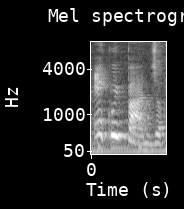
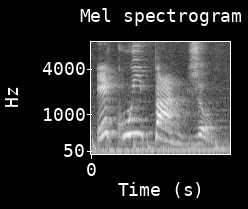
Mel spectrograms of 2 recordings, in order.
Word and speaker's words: equipaggio: La tripulación se dice equipaggio. Entonces no tiene nada que ver con equipaje, ¿vale? Ya lo sabes, equipaggio. Acuérdate de la pronunciación.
